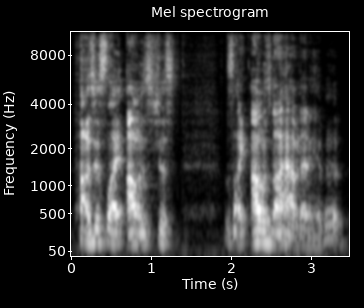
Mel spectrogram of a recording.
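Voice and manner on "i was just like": usual speaking voice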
